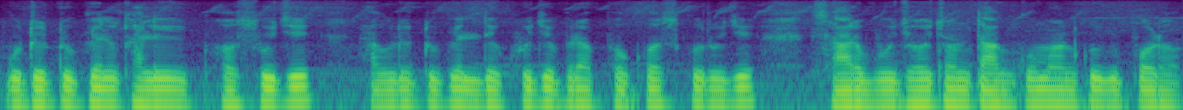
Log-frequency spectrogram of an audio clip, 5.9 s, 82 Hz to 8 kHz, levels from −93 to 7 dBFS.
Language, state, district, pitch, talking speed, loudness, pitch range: Sambalpuri, Odisha, Sambalpur, 100 Hz, 185 wpm, -19 LUFS, 95-100 Hz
